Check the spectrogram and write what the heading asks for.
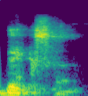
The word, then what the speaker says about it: DXA: Se escribe DXA como tal, DEXA.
